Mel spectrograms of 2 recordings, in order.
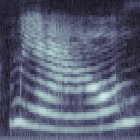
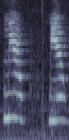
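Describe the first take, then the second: First: Long, drawn-out, swelling meow; big cat meow. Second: Tiny, very high, soft mews; little cat meow. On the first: Finding a big Chloe Cat, long drawn-out meow. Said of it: "Big one". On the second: Finding a little Chloe Cat, tiny high meows. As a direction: squeak out small kitten meows. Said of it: "Oh, there's a little one". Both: Pretend.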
